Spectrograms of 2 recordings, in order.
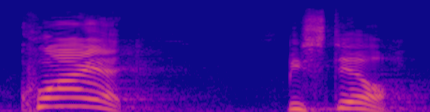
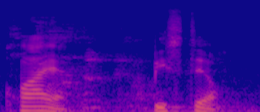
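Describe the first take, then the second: First: It is yelled dramatically. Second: It is said calmly and quietly.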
